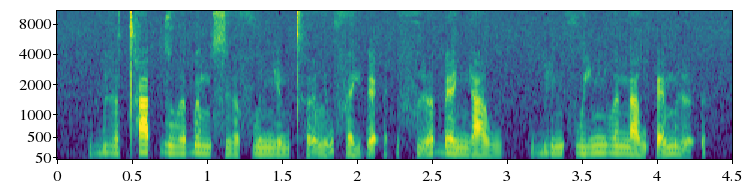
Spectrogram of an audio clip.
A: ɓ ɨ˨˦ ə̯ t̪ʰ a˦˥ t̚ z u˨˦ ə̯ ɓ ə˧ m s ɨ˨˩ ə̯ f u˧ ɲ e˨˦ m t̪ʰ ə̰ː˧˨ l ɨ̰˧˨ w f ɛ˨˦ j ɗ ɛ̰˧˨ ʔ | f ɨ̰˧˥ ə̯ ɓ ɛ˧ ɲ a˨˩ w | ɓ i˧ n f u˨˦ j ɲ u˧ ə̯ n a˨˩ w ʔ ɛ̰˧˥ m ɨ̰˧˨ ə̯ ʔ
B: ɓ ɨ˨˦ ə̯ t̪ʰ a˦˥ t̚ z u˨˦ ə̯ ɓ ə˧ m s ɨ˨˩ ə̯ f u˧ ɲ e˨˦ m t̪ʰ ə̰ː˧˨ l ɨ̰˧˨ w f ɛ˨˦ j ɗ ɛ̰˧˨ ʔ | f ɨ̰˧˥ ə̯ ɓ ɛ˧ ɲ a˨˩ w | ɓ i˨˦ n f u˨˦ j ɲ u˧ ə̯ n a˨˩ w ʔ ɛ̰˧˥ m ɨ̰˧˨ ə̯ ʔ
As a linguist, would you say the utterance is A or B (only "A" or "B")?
B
